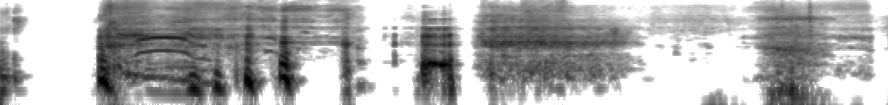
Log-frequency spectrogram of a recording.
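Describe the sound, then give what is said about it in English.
A drawn-out, sputtering fart, breaking into several rough bursts with a wavering squeaky tone, followed by a few quieter trailing puffs. No one speaks. “I don't know if I should cut that out or leave it or talking about video games and farting.”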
